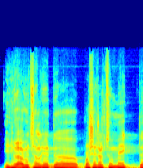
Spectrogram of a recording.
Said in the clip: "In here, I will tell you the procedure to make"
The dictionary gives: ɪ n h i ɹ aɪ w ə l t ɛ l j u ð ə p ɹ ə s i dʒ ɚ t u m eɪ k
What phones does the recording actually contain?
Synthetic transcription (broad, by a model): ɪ n h i ɹ aɪ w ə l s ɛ l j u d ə p ɹ ə s i dʒ ɚ t u m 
